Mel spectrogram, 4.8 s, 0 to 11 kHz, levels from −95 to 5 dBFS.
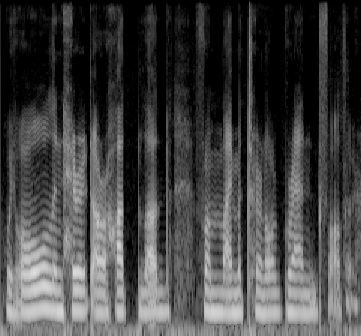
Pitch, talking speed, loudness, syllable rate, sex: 160 Hz, 125 wpm, -18 LUFS, 3.8 syllables/s, female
